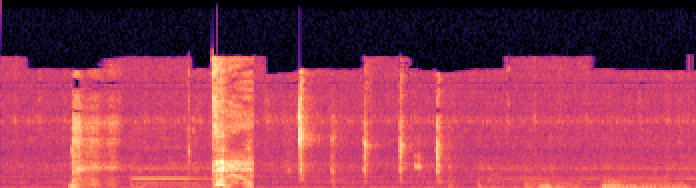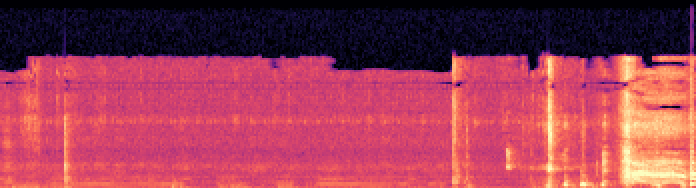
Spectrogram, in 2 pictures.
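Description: Non-contact air-puff tonometer in use: scattered clicks and short steady electronic tones while it lines up on the eye, with one sharp louder sound about one and a half seconds in. A woman's nervous laughter starts near the end.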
